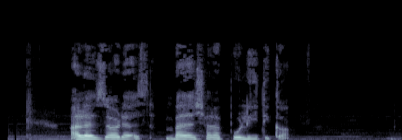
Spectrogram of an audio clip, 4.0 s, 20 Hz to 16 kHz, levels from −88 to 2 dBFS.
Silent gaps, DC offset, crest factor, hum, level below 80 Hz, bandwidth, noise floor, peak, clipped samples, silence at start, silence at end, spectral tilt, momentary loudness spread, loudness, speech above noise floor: none; under 0.1%; 20 dB; none; -80 dBFS; 11.5 kHz; -65 dBFS; -8 dBFS; under 0.1%; 0.7 s; 1.15 s; -6 dB/octave; 17 LU; -26 LUFS; 40 dB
